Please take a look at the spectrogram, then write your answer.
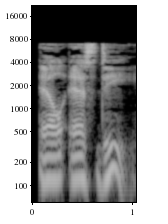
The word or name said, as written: LSD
